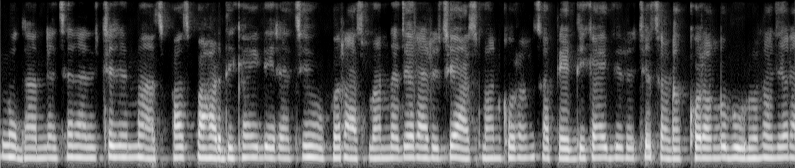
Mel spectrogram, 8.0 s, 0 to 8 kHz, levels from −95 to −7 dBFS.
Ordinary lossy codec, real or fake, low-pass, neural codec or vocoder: none; fake; none; codec, 16 kHz, 4 kbps, X-Codec, HuBERT features, trained on general audio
